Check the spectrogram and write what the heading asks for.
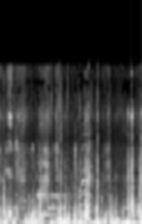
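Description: Bus on the move, heard at an open side window: steady engine, road and wind noise with rapid irregular rattling and clicking, and a few brief high squeaks.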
